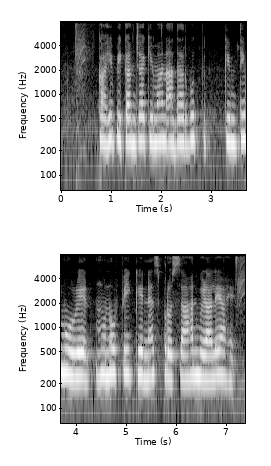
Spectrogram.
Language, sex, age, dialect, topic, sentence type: Marathi, female, 31-35, Varhadi, agriculture, statement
